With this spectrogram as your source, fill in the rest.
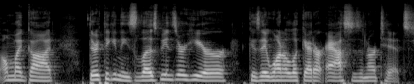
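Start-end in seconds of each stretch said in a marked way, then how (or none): none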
